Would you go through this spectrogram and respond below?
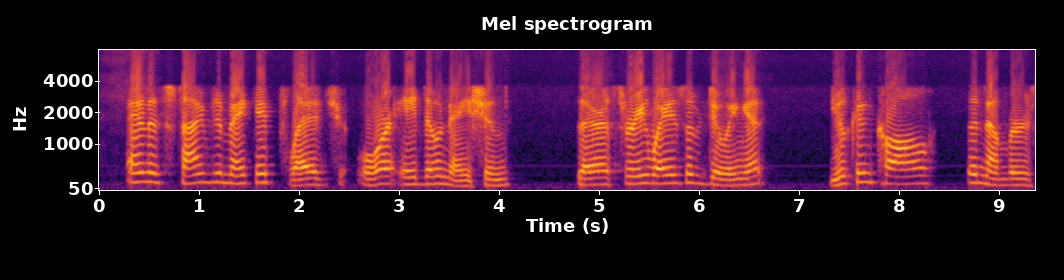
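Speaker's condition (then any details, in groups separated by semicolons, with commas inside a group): Cerebral palsy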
